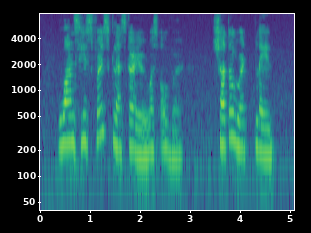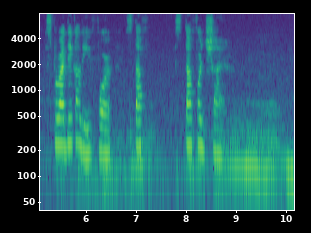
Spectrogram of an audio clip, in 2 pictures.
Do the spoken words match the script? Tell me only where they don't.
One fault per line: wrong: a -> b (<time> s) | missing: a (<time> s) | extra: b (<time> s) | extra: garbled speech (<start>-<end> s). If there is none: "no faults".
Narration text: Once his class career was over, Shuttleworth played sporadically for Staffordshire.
extra: first (1.0 s)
